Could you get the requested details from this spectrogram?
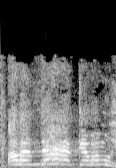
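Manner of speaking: very high, loud chant; crowd yell. Retold or imitated. Employees screaming back at the motivator. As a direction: roar it back at full volume. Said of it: "Más fuerte".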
